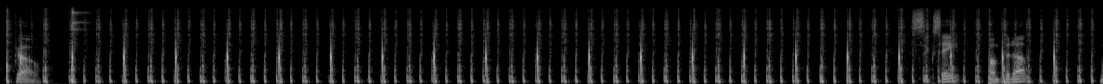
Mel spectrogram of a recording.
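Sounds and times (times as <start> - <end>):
drumsticks playing fast flam taps: 0.0 - 11.0.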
